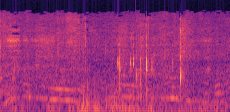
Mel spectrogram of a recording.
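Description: People talking nearby, the words unclear, over a low outdoor rumble.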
